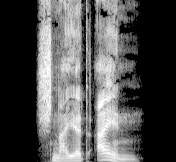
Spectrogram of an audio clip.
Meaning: second-person plural subjunctive I of einschneien
- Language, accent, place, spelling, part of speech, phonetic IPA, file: German, Germany, Berlin, schneiet ein, verb, [ˌʃnaɪ̯ət ˈaɪ̯n], De-schneiet ein.ogg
